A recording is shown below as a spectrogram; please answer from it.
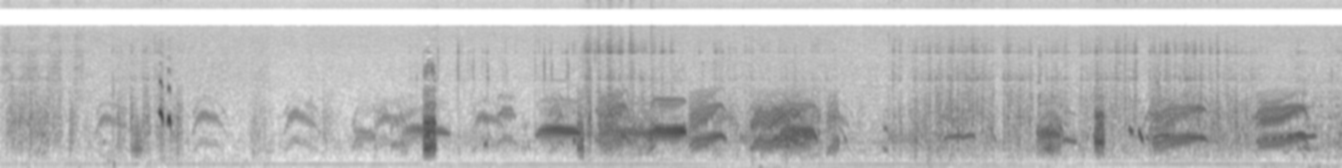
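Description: Meerkats give overlapping squeaky, chirping calls, growing into a busy chorus of wavering peeps.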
